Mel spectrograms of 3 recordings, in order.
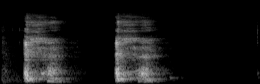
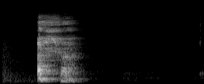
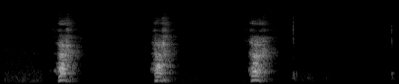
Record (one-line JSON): {"three_cough_length": "2.6 s", "three_cough_amplitude": 25077, "three_cough_signal_mean_std_ratio": 0.37, "cough_length": "2.0 s", "cough_amplitude": 26028, "cough_signal_mean_std_ratio": 0.27, "exhalation_length": "4.0 s", "exhalation_amplitude": 10151, "exhalation_signal_mean_std_ratio": 0.28, "survey_phase": "beta (2021-08-13 to 2022-03-07)", "age": "45-64", "gender": "Male", "wearing_mask": "No", "symptom_none": true, "smoker_status": "Never smoked", "respiratory_condition_asthma": false, "respiratory_condition_other": false, "recruitment_source": "REACT", "submission_delay": "1 day", "covid_test_result": "Negative", "covid_test_method": "RT-qPCR", "influenza_a_test_result": "Unknown/Void", "influenza_b_test_result": "Unknown/Void"}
